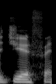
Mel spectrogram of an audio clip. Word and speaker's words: GIF: Well, yeah, there really can be no argument because it was Stephen himself, the creator, who said it's a soft G. It's a GIF, and he said it multiple times, and he's made it very clear.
